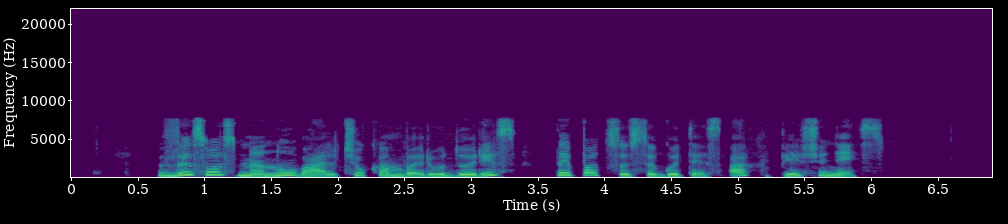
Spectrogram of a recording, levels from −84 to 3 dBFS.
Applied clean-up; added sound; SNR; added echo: none; none; none; none.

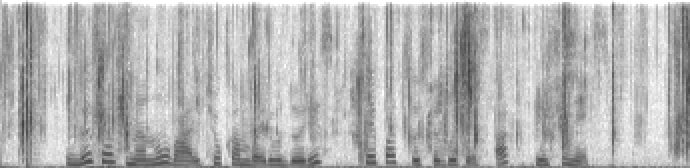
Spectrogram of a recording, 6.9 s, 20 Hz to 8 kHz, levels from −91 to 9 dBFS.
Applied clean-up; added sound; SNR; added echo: none; Chewing, mastication; -4 dB; none.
